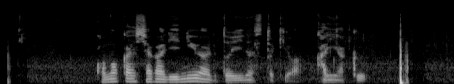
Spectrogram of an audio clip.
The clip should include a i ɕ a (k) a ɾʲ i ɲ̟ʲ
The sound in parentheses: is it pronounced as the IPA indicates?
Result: no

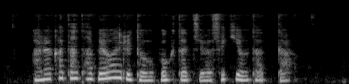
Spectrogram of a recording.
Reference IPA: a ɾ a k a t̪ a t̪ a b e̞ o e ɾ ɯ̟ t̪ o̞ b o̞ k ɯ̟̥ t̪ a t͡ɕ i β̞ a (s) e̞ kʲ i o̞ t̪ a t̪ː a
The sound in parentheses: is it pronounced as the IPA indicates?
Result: yes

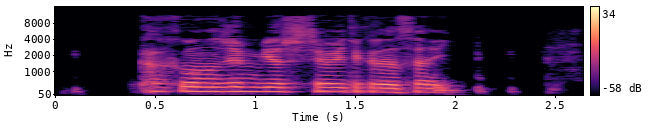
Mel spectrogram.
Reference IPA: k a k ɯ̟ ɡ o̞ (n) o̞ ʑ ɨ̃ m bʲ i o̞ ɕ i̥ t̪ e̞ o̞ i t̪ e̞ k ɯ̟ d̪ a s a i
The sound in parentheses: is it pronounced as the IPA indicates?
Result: yes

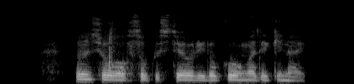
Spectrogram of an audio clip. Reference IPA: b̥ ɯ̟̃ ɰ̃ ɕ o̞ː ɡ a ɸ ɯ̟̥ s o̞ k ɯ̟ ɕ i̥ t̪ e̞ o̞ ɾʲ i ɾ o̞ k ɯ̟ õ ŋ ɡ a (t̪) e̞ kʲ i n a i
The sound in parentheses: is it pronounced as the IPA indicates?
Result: no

